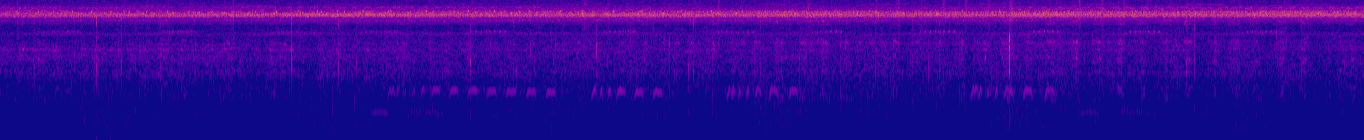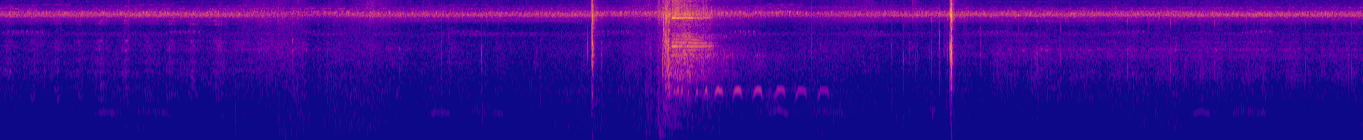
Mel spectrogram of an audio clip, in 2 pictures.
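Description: Baitcasting reel cast: a sharp click, then a burst of about a second as the line pays out and dies away, then a second sharp click as the reel is engaged again. Behind it is faint open-air ambience: a soft hooting call repeated every couple of seconds, a few faint trills and a steady high whine.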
